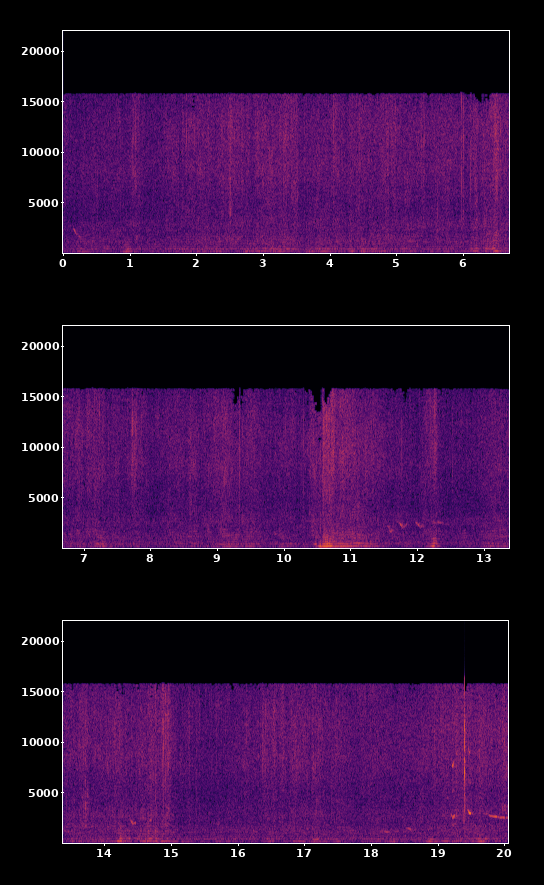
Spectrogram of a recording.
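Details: Foraging honey bees coming and going at a top bar hive entrance; a dense, even hum throughout, a sharp louder pass midway as one bee flies close, and smaller surges scattered across the recording.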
